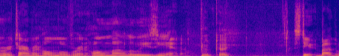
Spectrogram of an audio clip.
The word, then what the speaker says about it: Houma: retirement home over in Houma Louisiana ok Steve by the way you can tell if you're not from there because you call Yuma well it's Houma so it's like Houston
